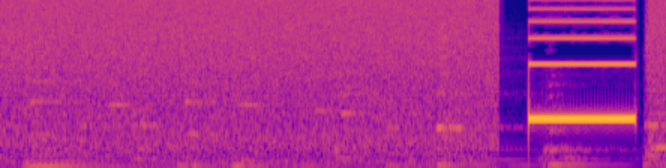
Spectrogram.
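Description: Faint background music with a soft low beat, then about three and a half seconds in a loud, steady, high beep, an edited-in bleep sound effect like a TV test tone, which cuts off suddenly.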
